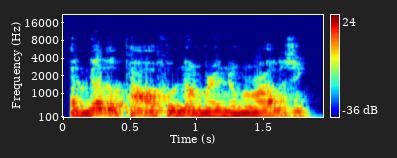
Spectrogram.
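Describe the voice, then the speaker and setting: A man's voice: medium pitch, expressive, rapid-fire, dark tone. A man in his twenties giving a casual spiritual talk as a live-stream host, repeating his phrases and often asking "right?". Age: 20s. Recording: echoey room with faint music.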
